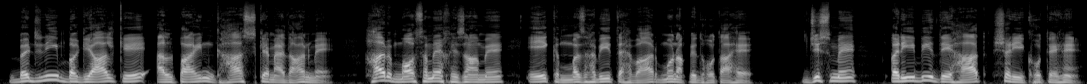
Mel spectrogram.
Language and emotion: Urdu, neutral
